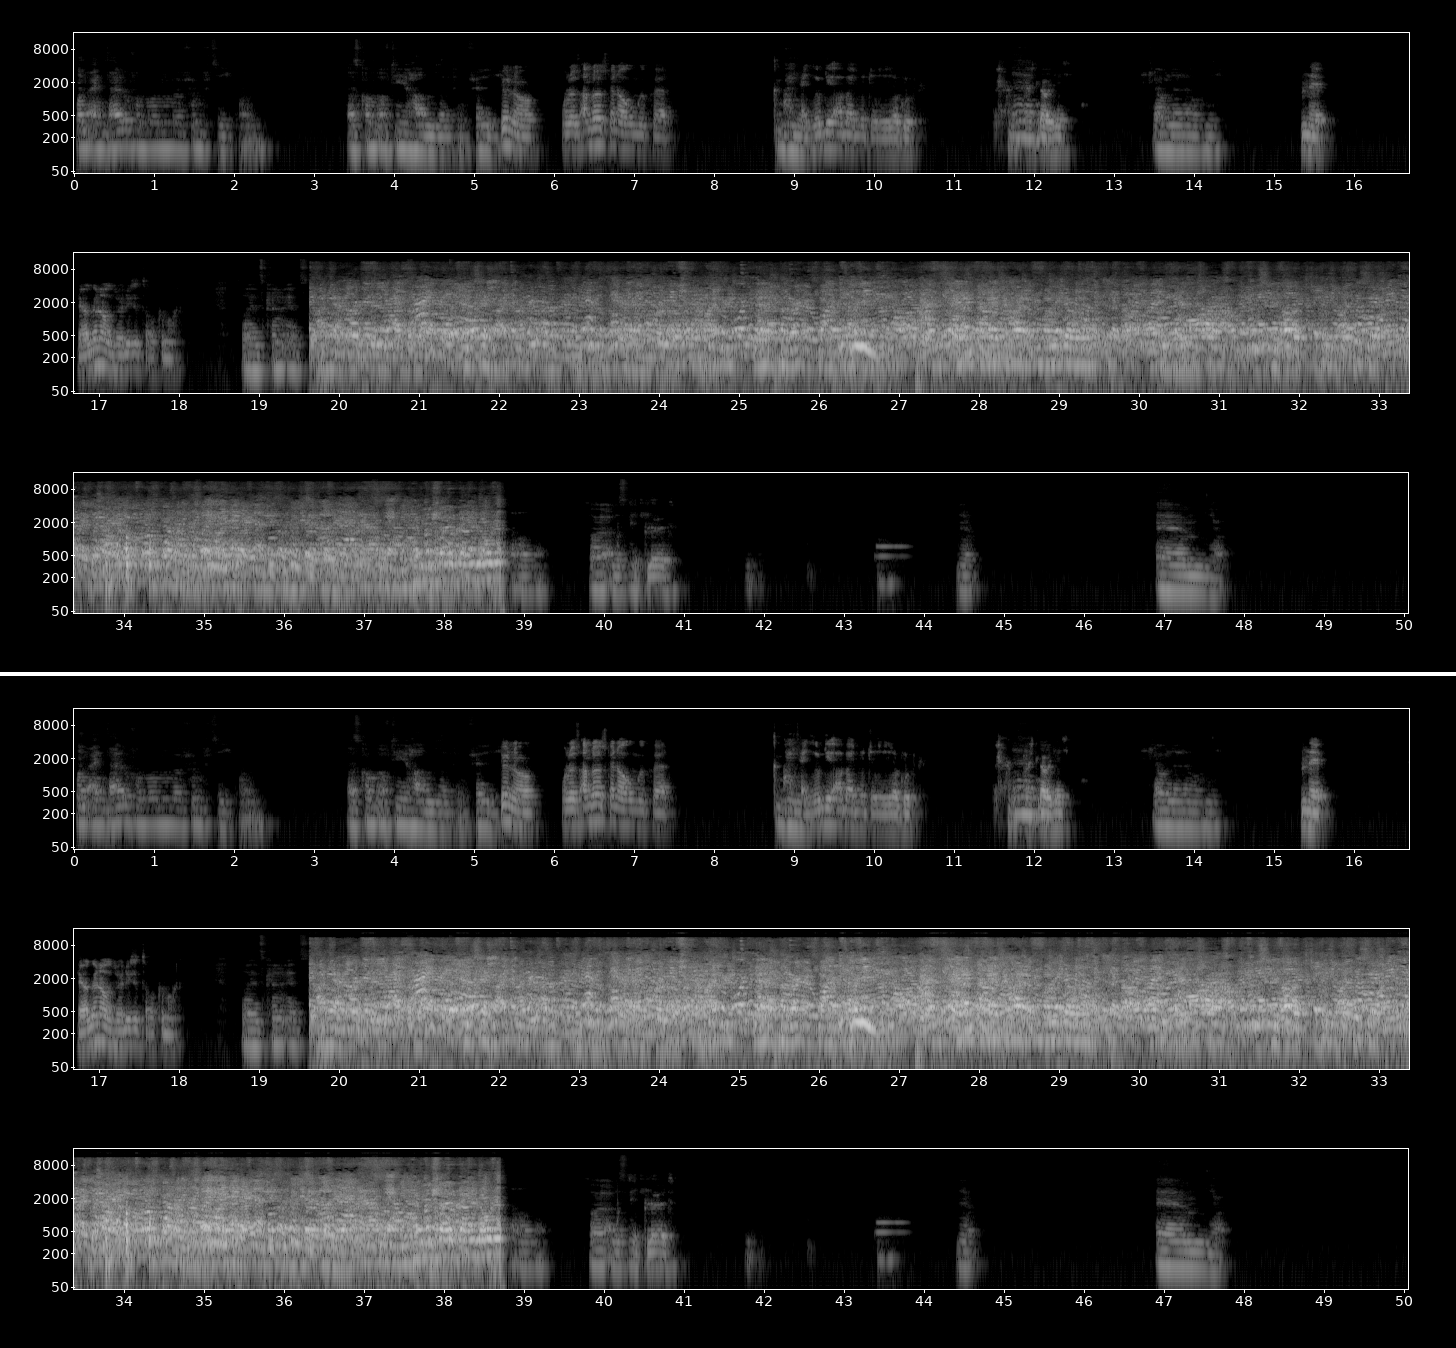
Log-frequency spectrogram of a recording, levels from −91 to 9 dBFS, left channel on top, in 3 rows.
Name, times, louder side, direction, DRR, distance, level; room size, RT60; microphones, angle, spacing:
voice 1, 0.0-2.4 3.4-5.3 8.8-9.3 11.7-12.1 13.4-14.3 18.5-22.2 23.2-24.0 25.7-27.2 30.1-31.9 34.4-39.2 39.8-40.9 41.8-41.9 43.4-43.8 44.4-44.6 46.9-47.8, equal, ahead, 3.5 m, -49 dB
voice 2, 5.3-5.7 6.1-7.5 8.9-10.5 11.5-12.4 15.3-15.7 16.7-18.0 27.9-30.0 40.4-40.9, right 3 dB, 70° right, 0.9 m, -42 dB
sound 1, 19.6-38.7, right 5 dB, 35° right, 0.3 m, -23 dB
7.1 x 6.4 x 2.3 m
head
